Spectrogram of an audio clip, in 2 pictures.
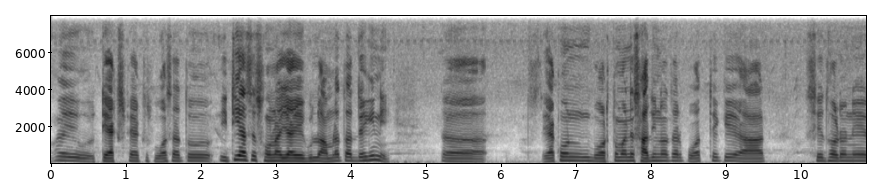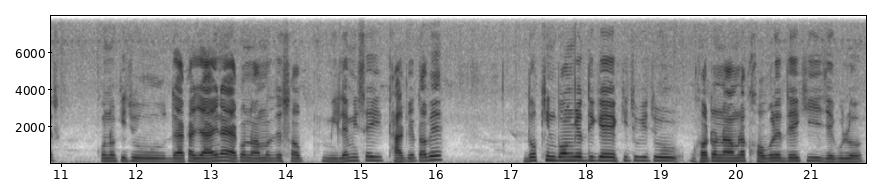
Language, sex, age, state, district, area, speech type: Bengali, male, 30-45, West Bengal, Darjeeling, urban, spontaneous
